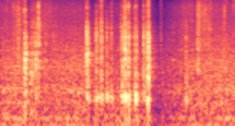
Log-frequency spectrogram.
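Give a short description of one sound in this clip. A plastic lid clatters and knocks.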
